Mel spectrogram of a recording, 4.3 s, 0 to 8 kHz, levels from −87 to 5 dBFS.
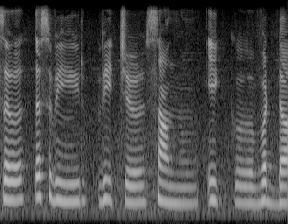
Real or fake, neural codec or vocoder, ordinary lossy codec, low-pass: real; none; none; 7.2 kHz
